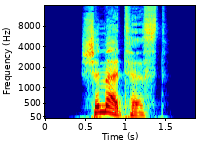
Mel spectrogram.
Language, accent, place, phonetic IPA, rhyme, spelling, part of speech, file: German, Germany, Berlin, [ˈʃɪmɐtəst], -ɪmɐtəst, schimmertest, verb, De-schimmertest.ogg
- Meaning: inflection of schimmern: 1. second-person singular preterite 2. second-person singular subjunctive II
